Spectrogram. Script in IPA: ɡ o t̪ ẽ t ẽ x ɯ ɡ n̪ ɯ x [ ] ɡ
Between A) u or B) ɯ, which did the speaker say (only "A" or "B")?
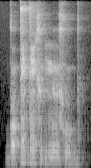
A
